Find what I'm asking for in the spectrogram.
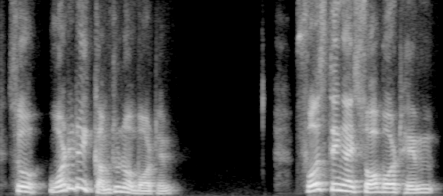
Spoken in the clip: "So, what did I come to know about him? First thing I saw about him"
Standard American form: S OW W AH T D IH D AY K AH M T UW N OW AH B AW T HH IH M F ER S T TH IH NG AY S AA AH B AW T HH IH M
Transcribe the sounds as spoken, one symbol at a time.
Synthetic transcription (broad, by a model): S OW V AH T D IH D AY K AH M T UW N OW AH B AW T HH IH M F ER S T T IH NG AY S AA AH B AW T HH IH M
